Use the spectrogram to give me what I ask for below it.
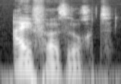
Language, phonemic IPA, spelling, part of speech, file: German, /ˈʔaɪ̯fɐzʊxt/, Eifersucht, noun, De-Eifersucht.ogg
- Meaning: jealousy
